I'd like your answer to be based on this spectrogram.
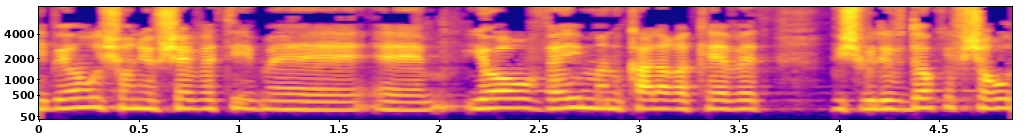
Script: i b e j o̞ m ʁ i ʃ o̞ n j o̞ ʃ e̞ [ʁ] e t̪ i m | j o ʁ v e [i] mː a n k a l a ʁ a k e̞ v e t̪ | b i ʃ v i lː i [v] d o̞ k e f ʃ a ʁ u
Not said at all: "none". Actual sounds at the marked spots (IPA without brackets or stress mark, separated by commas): v, i, v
